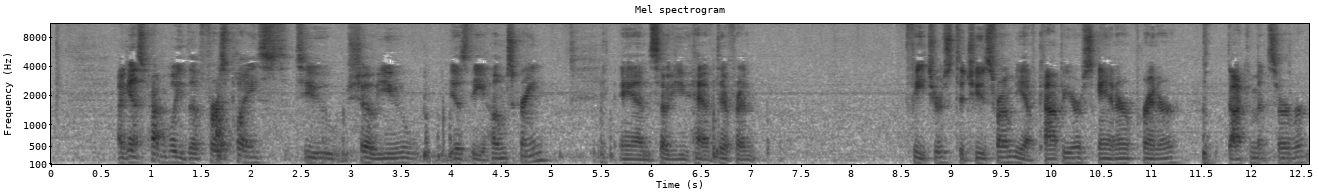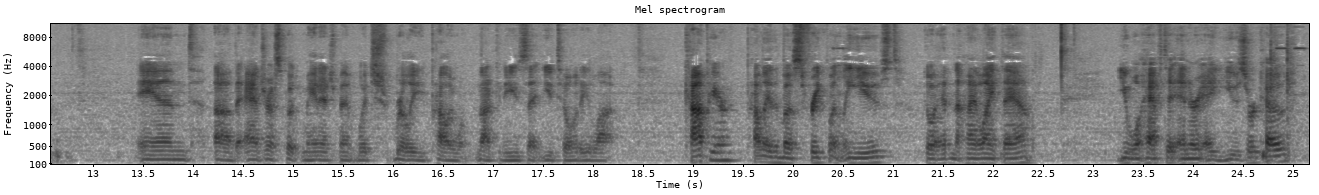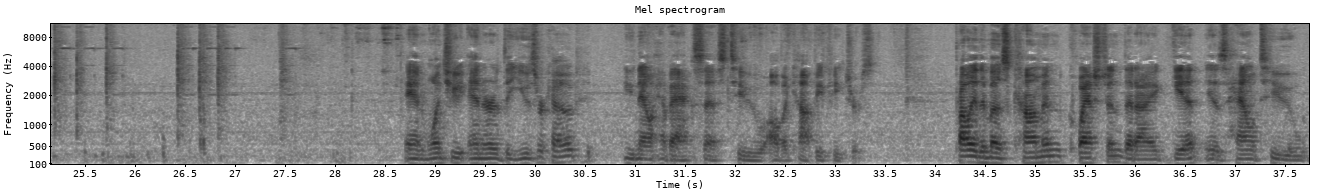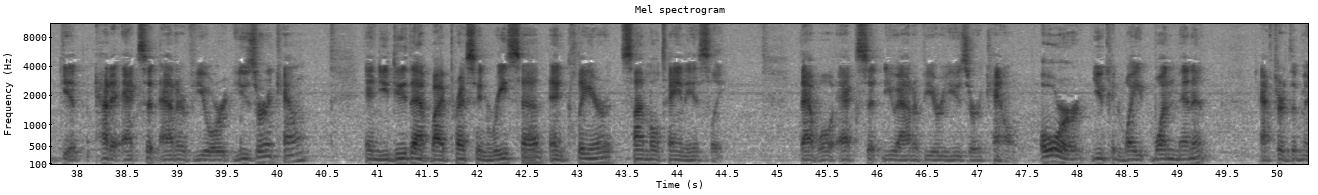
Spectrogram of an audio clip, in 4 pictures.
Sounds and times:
Speech: 0:00.6 - 0:05.0, 0:05.6 - 0:07.1, 0:08.5 - 0:12.7, 0:13.4 - 0:18.3, 0:18.9 - 0:22.5, 0:23.2 - 0:25.0, 0:28.7 - 0:33.4, 0:34.2 - 0:44.6, 0:45.2 - 0:50.3.

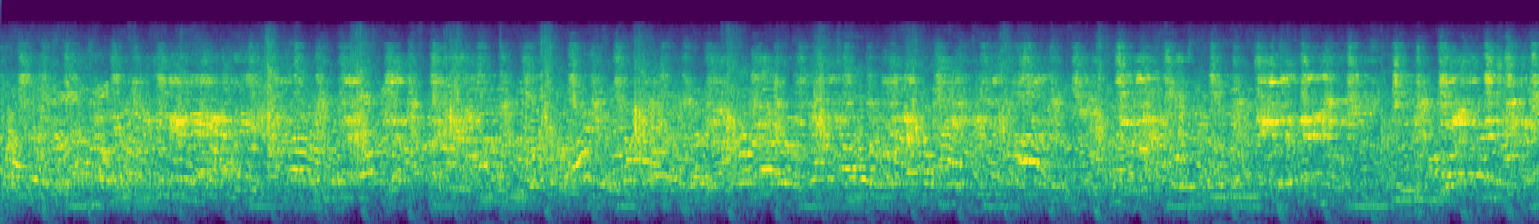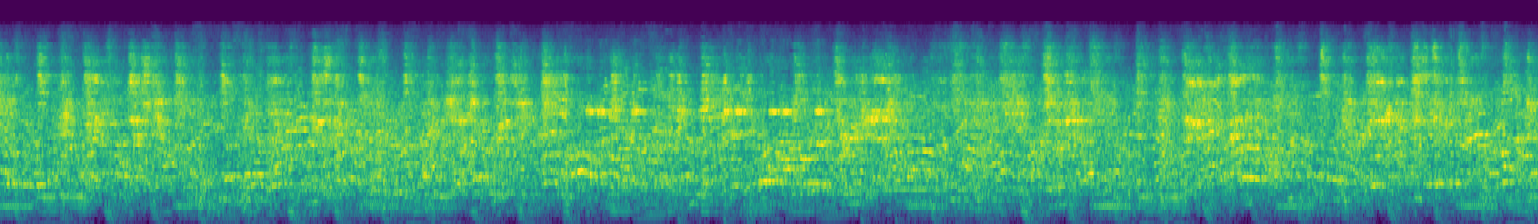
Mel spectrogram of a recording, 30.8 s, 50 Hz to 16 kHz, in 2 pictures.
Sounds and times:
Dance music: 0:00.0 - 0:30.7
Speech: 0:00.0 - 0:30.7.

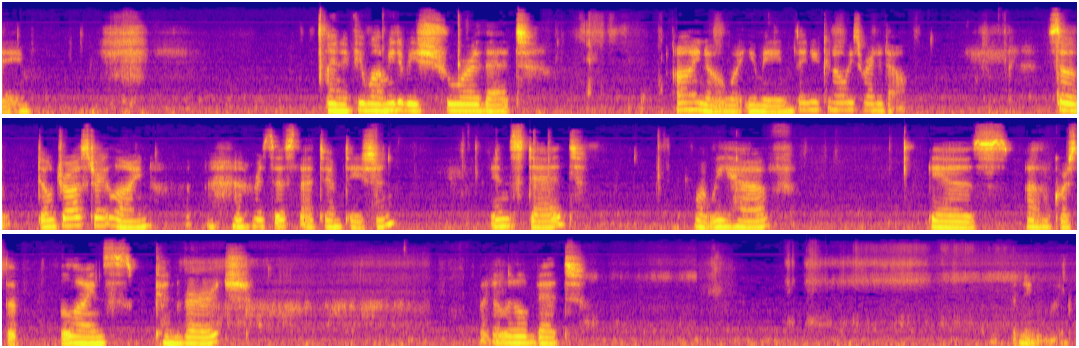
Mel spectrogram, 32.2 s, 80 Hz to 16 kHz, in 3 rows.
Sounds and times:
Speech: 0:00.0 - 0:00.3, 0:03.2 - 0:05.4, 0:06.7 - 0:09.0, 0:10.5 - 0:14.7, 0:15.6 - 0:16.6, 0:17.7 - 0:18.6, 0:19.8 - 0:24.0, 0:26.3 - 0:27.3, 0:31.6 - 0:32.2.

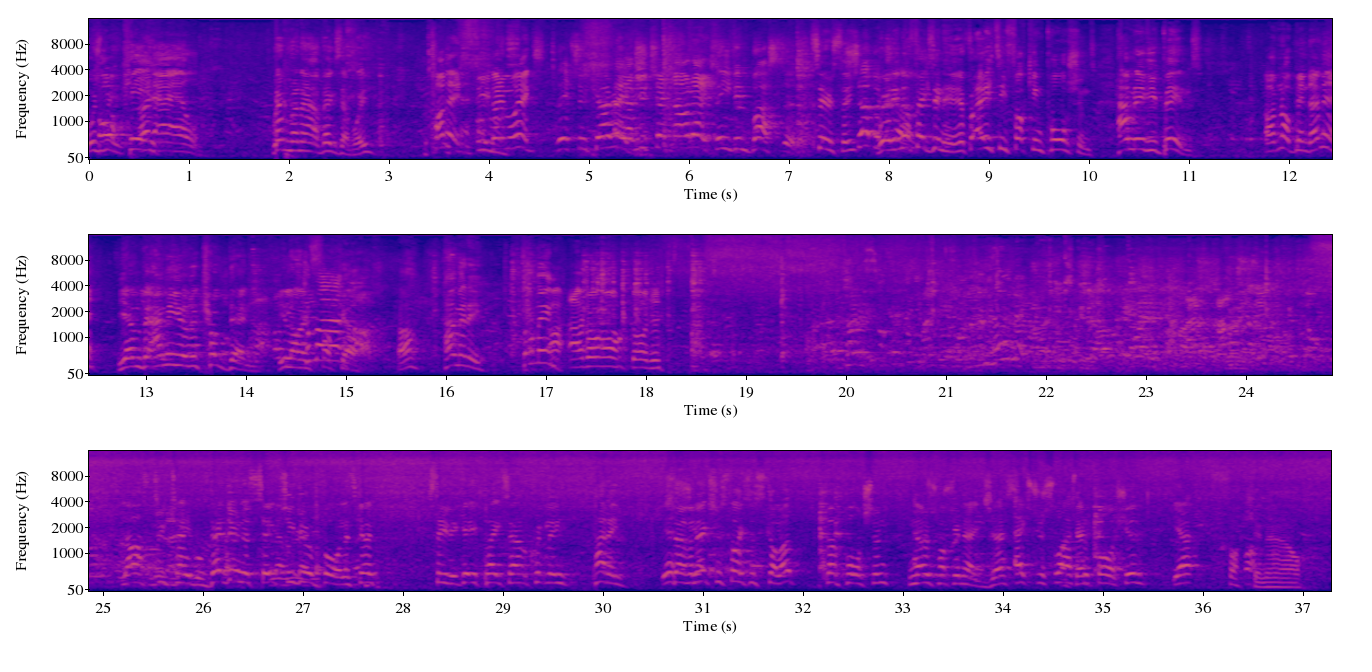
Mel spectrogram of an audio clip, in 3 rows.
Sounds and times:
Sizzle: 0:01.8 - 0:10.3, 0:14.1 - 0:37.2.

